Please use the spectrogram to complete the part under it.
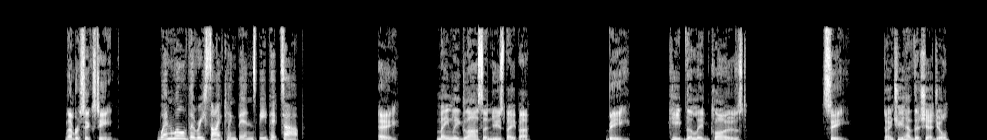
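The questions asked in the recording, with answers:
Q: When will the recycling bins be picked up?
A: C: Don't you have the schedule?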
